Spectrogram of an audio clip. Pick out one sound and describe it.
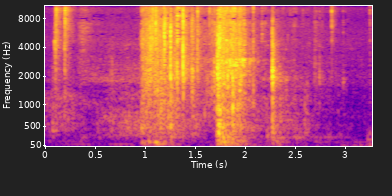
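A metal door push bar clanks as a door is pushed open.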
